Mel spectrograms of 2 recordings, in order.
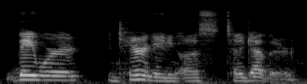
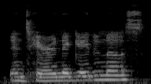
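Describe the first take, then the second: First: Said in the usual way. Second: Interrogating with an extra syllable, said quiet and questioning; mispronounced interrogating. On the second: Shown as a demonstration. Correcting her own slip, she tries the word Interrogating wrong. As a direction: stumble over Interrogating as in-ter-ren-a-gating. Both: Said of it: "That's not how you say it".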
